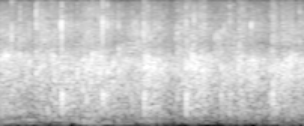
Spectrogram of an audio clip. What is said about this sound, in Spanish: Si lo cree, déle un aplauso al Señor.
